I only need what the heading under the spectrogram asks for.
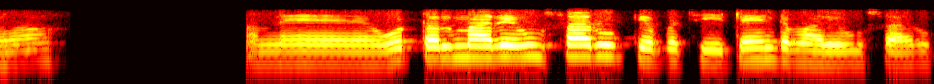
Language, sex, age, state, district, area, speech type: Gujarati, female, 45-60, Gujarat, Junagadh, rural, conversation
